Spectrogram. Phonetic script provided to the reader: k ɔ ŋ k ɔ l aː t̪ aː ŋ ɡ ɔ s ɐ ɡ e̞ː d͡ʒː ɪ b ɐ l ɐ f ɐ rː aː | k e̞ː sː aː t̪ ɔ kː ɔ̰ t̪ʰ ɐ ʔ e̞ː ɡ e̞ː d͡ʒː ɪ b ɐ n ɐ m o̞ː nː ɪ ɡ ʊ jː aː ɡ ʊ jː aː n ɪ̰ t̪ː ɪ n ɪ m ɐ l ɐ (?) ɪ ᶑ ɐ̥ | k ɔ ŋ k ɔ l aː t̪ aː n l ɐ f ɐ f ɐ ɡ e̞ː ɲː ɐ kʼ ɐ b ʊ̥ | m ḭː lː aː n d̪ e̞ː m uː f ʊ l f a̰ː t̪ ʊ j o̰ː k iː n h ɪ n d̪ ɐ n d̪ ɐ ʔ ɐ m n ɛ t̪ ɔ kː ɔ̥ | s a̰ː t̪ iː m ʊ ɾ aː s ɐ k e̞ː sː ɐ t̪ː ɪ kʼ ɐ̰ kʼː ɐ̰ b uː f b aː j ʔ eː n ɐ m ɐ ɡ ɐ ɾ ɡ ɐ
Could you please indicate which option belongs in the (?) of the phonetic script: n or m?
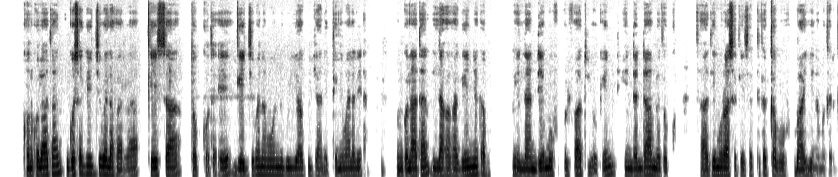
n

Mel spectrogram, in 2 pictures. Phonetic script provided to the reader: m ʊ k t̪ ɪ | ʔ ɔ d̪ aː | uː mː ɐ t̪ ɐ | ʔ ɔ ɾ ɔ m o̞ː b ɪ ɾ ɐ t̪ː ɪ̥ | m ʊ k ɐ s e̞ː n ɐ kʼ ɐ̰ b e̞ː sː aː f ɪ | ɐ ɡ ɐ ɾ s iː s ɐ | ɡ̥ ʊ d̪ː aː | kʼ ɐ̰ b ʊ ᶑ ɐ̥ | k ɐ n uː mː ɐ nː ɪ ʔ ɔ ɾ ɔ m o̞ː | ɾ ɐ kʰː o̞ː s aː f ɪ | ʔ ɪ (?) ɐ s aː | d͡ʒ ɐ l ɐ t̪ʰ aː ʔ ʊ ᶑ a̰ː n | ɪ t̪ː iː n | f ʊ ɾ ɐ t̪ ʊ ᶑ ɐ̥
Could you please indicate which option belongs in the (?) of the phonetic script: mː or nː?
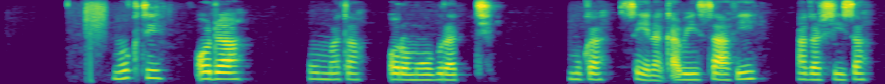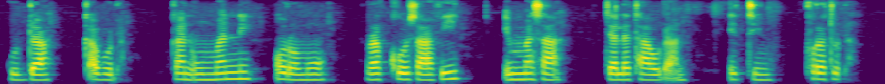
mː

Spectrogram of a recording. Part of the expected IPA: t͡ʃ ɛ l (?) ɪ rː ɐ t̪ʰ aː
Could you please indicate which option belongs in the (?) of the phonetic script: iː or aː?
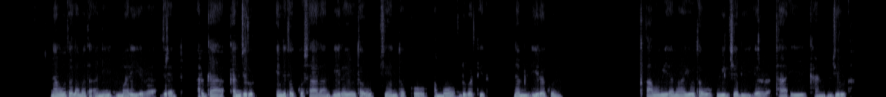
iː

